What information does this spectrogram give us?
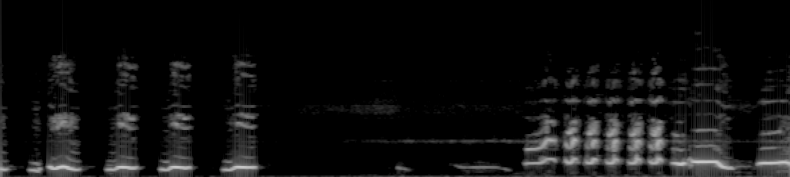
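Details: Male laughingthrush repeating four short, upslurred whistles at about one per half second, a quiet gap, then a quick burst of bright chattering notes and two long, falling whistles.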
